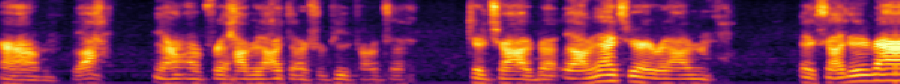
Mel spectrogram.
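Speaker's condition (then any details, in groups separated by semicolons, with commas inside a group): Spinal muscular atrophy; progressive, wheelchair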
